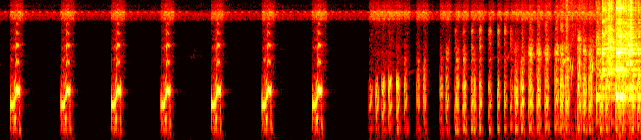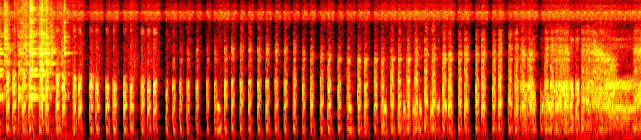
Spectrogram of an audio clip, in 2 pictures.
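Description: White-breasted waterhen calls: a run of short, evenly spaced calls about two a second that stops about three seconds in, then fast continuous chattering. About six seconds in comes a loud flurry as a waterhen is caught in the snare, its wings flapping and the hanging milk can rattling.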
